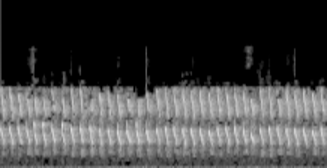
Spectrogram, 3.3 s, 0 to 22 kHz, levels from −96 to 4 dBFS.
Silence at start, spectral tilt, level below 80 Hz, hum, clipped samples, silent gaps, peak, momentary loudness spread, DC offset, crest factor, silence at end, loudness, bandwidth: 0 s; 4 dB/octave; -56 dBFS; none; under 0.1%; none; -4 dBFS; 1 LU; under 0.1%; 14 dB; 0 s; -16 LUFS; 16 kHz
